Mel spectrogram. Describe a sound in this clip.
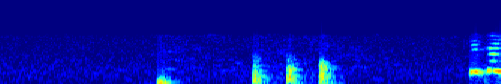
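Knuckles knock sharply on a door several times.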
